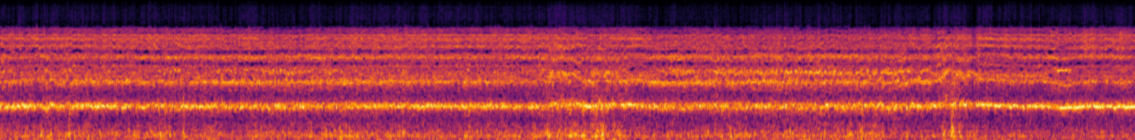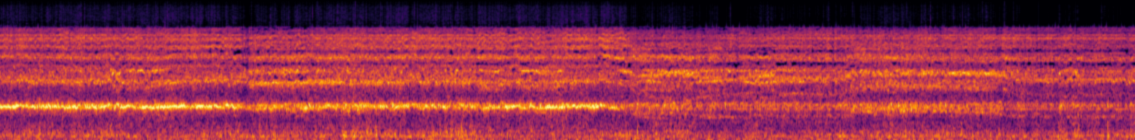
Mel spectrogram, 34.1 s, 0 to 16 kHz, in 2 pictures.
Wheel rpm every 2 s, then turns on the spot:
230, 230, 220, 240, 240, 220, 220, 250, 230, 220, 220, 230, 220, 190, 170, 190, 170.
none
